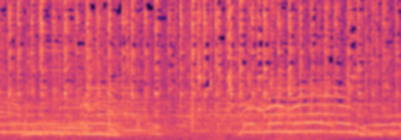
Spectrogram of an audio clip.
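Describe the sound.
A boisterous crowd of Boston Marathon spectators in Boston cheers loudly and continuously, with overlapping shouts, whoops and rising and falling voices over a dense roar of clapping and chatter.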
